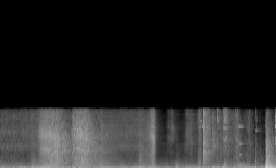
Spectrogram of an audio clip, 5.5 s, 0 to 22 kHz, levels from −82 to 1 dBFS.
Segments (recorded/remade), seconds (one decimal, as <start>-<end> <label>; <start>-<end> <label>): 0.0-0.4 recorded; 0.4-1.0 remade; 1.0-2.0 recorded; 2.0-4.0 remade; 4.0-5.5 recorded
